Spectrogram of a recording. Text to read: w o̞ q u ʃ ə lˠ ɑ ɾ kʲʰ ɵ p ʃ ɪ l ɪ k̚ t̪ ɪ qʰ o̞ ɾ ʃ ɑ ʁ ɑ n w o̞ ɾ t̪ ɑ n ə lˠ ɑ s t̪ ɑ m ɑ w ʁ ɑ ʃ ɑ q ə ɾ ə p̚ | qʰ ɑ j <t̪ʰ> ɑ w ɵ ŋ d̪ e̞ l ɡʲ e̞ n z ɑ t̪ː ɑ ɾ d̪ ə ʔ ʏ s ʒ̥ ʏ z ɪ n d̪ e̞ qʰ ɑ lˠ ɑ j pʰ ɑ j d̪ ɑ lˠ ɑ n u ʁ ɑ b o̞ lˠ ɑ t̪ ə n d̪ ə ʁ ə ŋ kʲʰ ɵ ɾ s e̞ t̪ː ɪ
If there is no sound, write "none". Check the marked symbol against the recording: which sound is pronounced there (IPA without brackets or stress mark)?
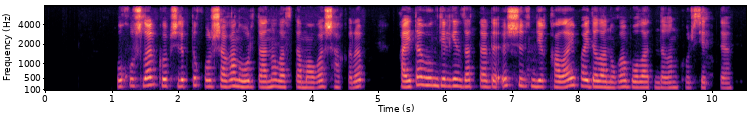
t̪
